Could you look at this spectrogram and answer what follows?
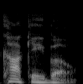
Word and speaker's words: Kakeibo: Kakebo, pronounced Kakebo, translates simply to household financial ledger.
